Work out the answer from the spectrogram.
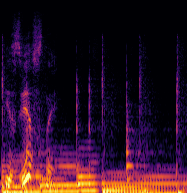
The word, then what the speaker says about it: известный: Этот согласный звук является непроизносимым в слове «известный». Непроизносимый. Да. Т. Т. Известный. Пишется, но произносится «известный».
